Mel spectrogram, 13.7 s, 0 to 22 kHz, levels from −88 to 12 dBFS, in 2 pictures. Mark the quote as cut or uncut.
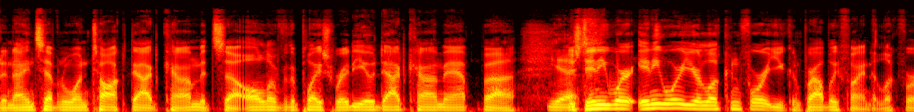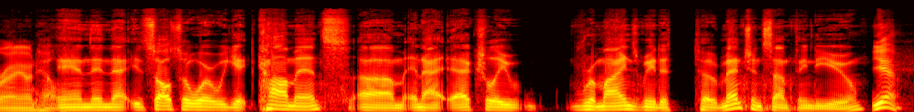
uncut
